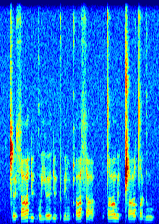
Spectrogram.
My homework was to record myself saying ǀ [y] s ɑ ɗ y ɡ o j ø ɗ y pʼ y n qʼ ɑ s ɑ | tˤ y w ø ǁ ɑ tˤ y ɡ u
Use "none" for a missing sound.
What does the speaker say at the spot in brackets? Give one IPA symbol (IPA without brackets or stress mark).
ø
